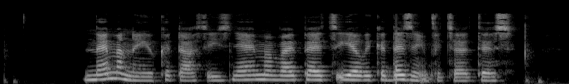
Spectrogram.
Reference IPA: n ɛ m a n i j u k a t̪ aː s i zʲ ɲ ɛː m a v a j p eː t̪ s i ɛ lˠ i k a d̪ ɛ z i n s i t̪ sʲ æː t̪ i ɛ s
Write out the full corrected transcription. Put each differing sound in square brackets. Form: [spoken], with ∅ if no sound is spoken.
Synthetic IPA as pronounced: n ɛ m a n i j u k a t̪ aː s i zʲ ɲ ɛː m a v a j p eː t̪ s i ɛ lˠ i k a d̪ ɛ z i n [f] i t̪ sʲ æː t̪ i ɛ s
